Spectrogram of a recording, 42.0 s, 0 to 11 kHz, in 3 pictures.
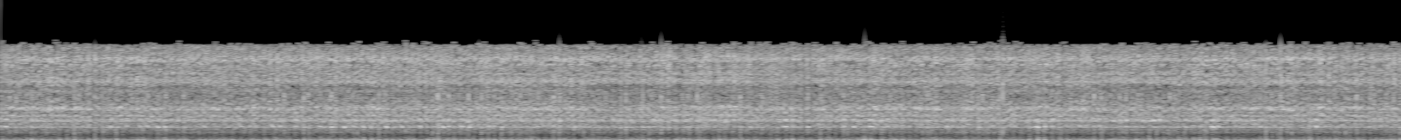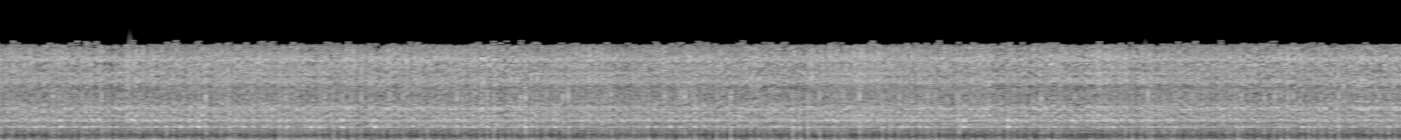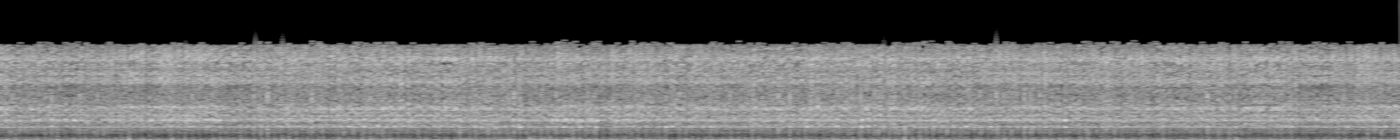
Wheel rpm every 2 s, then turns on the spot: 160, 160, 160, 150, 160, 160, 160, 160, 160, 160, 160, 160, 160, 160, 160, 160, 160, 160, 160, 160, 160.
none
